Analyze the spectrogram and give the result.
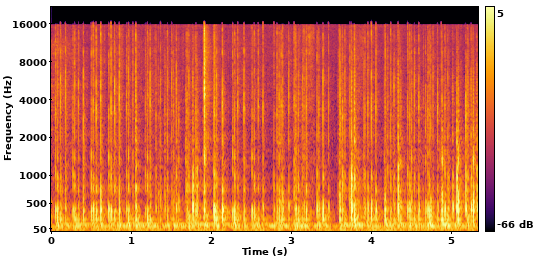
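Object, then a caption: Leather-covered hardcover notebook. Fingertips of both hands tap fast on the cover of a small, closed, black leather-covered hardcover notebook with an elastic band, resting on a wooden table. The result is a quick, uneven patter of soft, dull taps that are mostly low and mid in tone, with very little brightness. Each tap dies away almost instantly.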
